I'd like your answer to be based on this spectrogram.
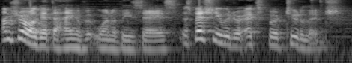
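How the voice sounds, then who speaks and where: A man's voice: a little high, very animated, fast talker, soft background music. A man voicing a straight-laced, serious male police detective in a video game, earnest and dry.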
